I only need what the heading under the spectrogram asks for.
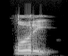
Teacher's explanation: را کو موٹا نہیں کرنا کیونکہ را کے نیچے زیر ہے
